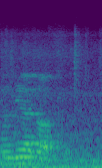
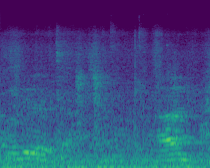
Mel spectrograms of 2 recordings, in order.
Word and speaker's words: Mandira Dutta: Mandira, the proper Bengali pronunciation is Mandira Datta, not Mandira Datta.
